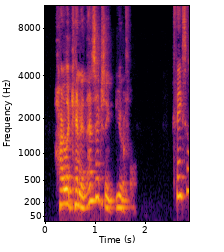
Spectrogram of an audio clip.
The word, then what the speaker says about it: Harlakenden: Harla Kendon. Harla Kendon.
